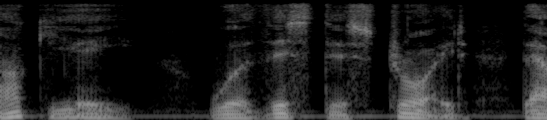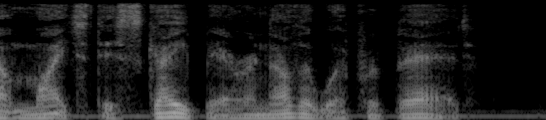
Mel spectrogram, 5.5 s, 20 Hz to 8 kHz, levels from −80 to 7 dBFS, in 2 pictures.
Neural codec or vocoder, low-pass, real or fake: vocoder, 44.1 kHz, 128 mel bands every 256 samples, BigVGAN v2; 7.2 kHz; fake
